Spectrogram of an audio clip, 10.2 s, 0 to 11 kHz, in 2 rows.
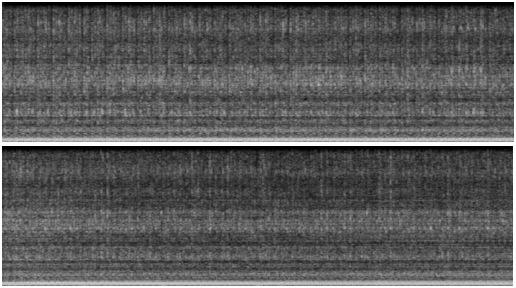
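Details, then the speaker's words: Packard 356 marine engine (nine-main-bearing, circa 1950), first run after rebuild; had to clear out oil from cylinders, then cleared fine: steady even idle lifting slightly midway, no misfires or knocking; normal idle. "i had to clear it out a little bit there but it cleared out just fine"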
